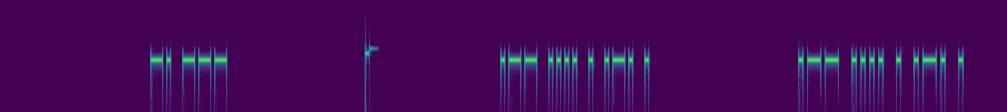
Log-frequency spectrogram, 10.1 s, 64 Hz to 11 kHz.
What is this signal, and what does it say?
Morse code, heard as a keyed tone, about 28 wpm, 700 Hz. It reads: NO WHERE WHERE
